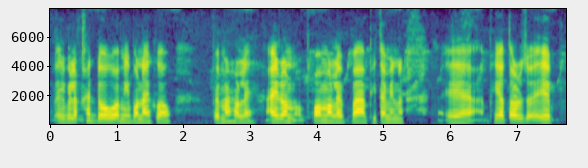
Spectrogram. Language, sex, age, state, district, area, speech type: Assamese, female, 45-60, Assam, Darrang, rural, spontaneous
